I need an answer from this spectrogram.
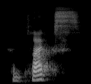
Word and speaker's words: complex: Whenever we have a noun and a verb that are the same word like complex and complex the the verb is going to have the accent on the second syllable and the noun will have the accent on the first the first syllable.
